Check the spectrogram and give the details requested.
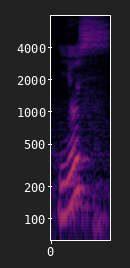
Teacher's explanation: Bagi angin sin tu kena kuat sikit.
